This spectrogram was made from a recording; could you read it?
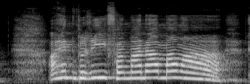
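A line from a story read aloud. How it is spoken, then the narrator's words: Called out. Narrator (German): rief Lydia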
